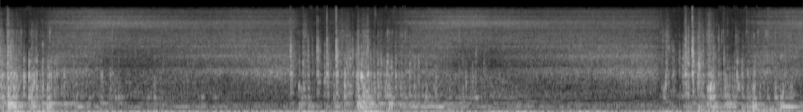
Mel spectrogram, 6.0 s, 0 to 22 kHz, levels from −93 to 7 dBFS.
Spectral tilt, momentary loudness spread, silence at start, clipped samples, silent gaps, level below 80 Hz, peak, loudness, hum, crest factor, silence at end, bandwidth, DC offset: -3.5 dB/octave; 11 LU; 0 s; under 0.1%; none; -34 dBFS; -4 dBFS; -28 LUFS; none; 22 dB; 0 s; 17 kHz; under 0.1%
